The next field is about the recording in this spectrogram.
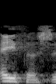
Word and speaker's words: ethos: That's ethos, or ethos. It's a long A in the Greek.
